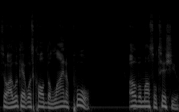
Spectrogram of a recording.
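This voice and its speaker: On a very clean recording with a silent background, a man speaks at a fairly quick pace. His medium-pitched voice is dark and mellow, with fairly even intonation. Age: 30s. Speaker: sports performance coach. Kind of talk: casual chat.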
